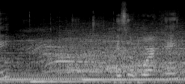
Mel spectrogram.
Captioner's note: cheering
